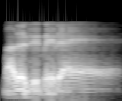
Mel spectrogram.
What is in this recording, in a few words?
goblin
